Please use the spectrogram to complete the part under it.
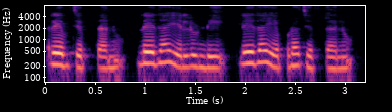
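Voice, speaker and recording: A woman's voice: medium pitch, a little fast, dark tone, close to an everyday voice. A woman voicing a playful, mischievous young wife who coaxes and teases her husband. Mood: teasing. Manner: coaxing, mischievous.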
